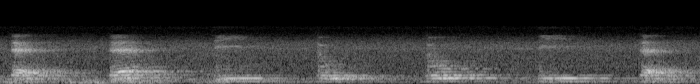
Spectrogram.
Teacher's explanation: bila kita sebut huruf dal pastikan hujung lidah itu diletakkan pada pangkal gigi kacing atas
